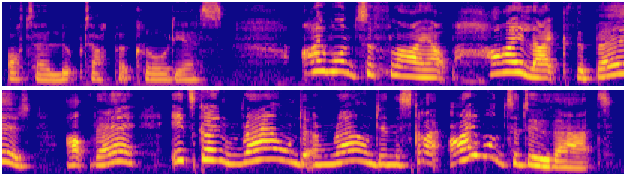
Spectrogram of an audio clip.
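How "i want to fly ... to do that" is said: high, loud longing little chick; eager chick. Acted. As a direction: dream out loud like a small child. Chick Otto voiced.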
